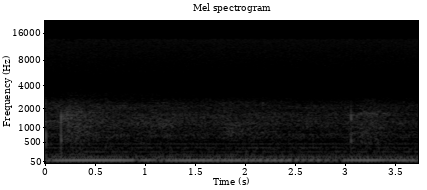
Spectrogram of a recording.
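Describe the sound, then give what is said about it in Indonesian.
A motorcycle engine rumbles outside, a steady low drone that wavers slightly in pitch and level throughout, with no one speaking. “oh ada suara motor sorry kalau misalkan berisik”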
